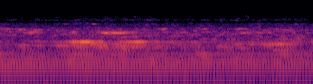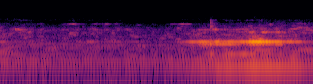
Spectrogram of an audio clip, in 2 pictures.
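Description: A small boat's engine running with a steady low drone, growing louder about five seconds in.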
